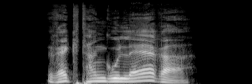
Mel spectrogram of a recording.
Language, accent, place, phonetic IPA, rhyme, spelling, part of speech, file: German, Germany, Berlin, [ʁɛktaŋɡuˈlɛːʁɐ], -ɛːʁɐ, rektangulärer, adjective, De-rektangulärer.ogg
- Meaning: inflection of rektangulär: 1. strong/mixed nominative masculine singular 2. strong genitive/dative feminine singular 3. strong genitive plural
